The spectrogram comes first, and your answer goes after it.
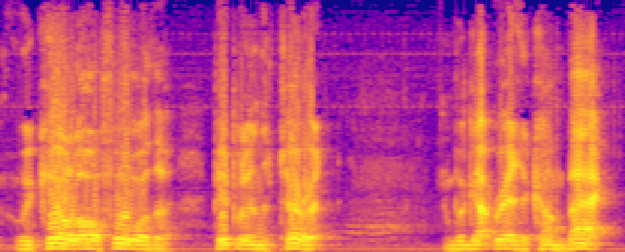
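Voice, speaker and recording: A man speaks in a dark, mellow, somewhat breathy tone with fairly even intonation. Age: 80s+. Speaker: Korean War veteran, US Marine. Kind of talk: oral history interview answer. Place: home room. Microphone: webcam.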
